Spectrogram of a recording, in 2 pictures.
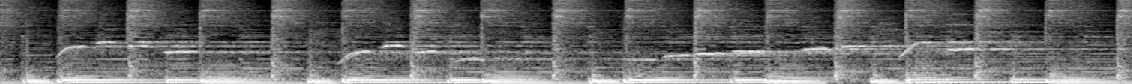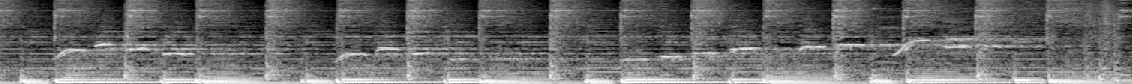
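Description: An upbeat pop instrumental with a bright whistled melody sliding up to high notes over a steady, bouncy beat, bass and brisk percussion, playing loud and continuous with no voices.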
